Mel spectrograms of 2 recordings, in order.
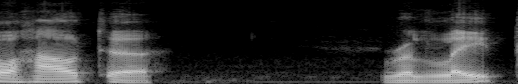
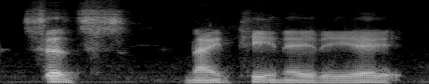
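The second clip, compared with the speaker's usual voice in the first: usual speaking voice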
